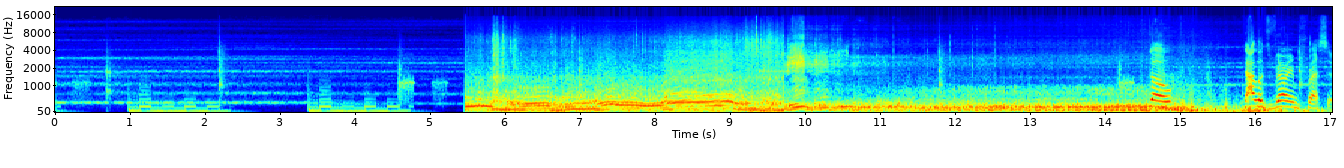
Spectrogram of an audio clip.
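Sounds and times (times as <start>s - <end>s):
off-road car engine revving: 5.5s - 15.4s.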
